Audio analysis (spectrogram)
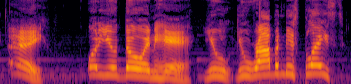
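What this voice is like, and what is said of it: Bad Canadian-tinged Brooklyn accent. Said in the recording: “a terrible Canadian-impacted Brooklyn accent”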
